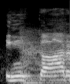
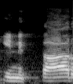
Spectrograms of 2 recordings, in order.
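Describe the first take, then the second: First: इंकार said as "ing-kaar"; ng nasal. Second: इनकार said as "in-kaar"; separate न. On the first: Teacher recapping the mistake, इंकार as "ing-kaar". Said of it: "इंकार नहीं". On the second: Teacher recapping, इनकार with separate n. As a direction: sound a clear n in इनकार. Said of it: "इनकार होता है". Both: Shown as a demonstration.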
